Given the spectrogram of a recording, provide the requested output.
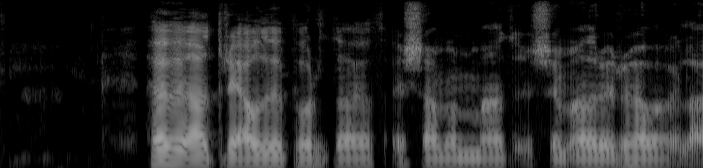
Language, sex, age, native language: Icelandic, male, 13, Polish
